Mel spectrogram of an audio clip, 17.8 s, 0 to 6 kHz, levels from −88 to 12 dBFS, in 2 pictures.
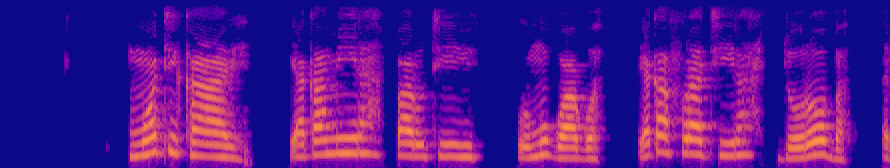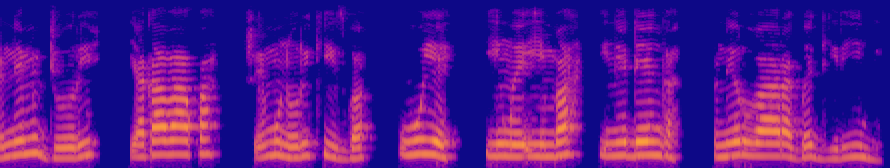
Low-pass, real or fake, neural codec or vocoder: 5.4 kHz; real; none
